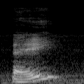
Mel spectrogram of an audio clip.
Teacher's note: The second tone, bei, it's like you're asking a question.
